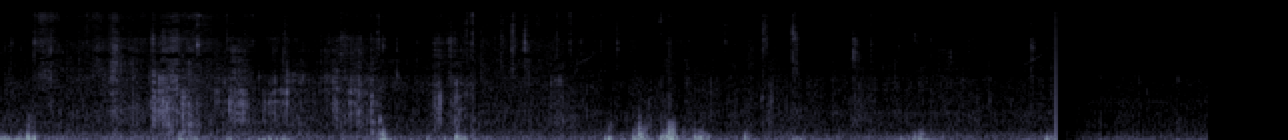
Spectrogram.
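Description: Irregular footsteps on dry, hard dirt ground, mixed with a low rumble like wind on the microphone; the sound stops abruptly about five seconds in.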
